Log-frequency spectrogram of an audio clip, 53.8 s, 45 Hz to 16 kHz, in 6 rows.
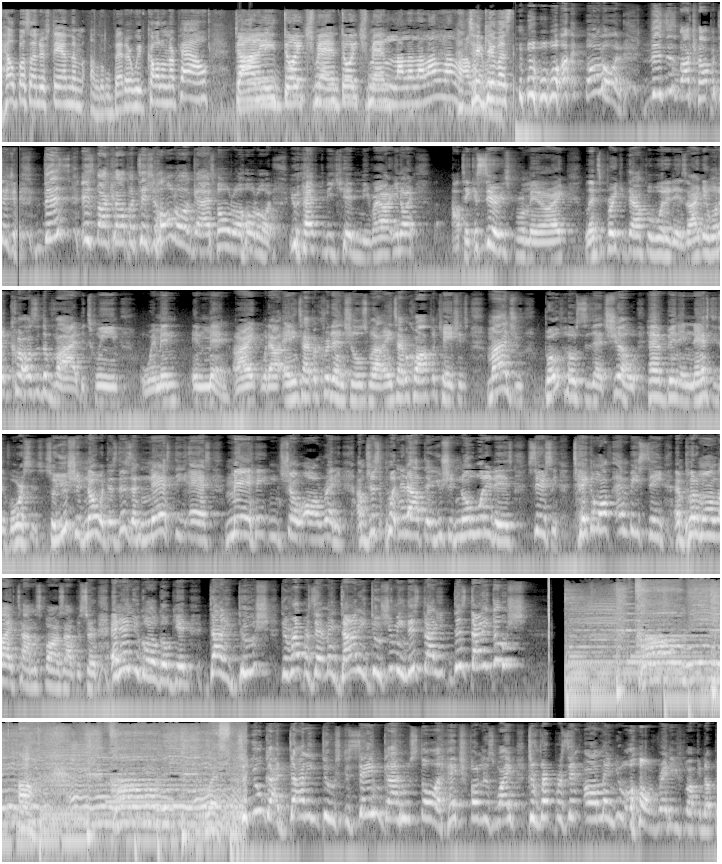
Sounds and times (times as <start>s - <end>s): Speech: 0.0s - 6.4s, 7.0s - 42.5s, 45.1s - 45.4s, 47.3s - 53.8s.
